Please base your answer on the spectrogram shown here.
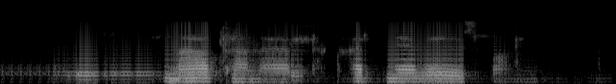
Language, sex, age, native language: Icelandic, female, 11, Icelandic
